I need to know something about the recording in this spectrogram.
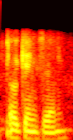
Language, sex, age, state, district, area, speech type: Tamil, male, 18-30, Tamil Nadu, Tiruppur, rural, conversation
